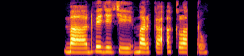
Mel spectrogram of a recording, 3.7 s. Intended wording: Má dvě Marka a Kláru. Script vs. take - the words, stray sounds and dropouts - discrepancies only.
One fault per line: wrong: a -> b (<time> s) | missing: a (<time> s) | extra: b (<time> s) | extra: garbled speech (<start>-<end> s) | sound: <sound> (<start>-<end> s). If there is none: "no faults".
extra: děti (1.5 s)
sound: dropout (2.8-3.0 s)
